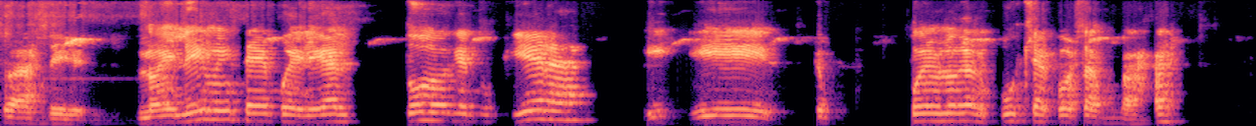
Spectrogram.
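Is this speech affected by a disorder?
Yes: Down syndrome; adult man aged 26 to 27.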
